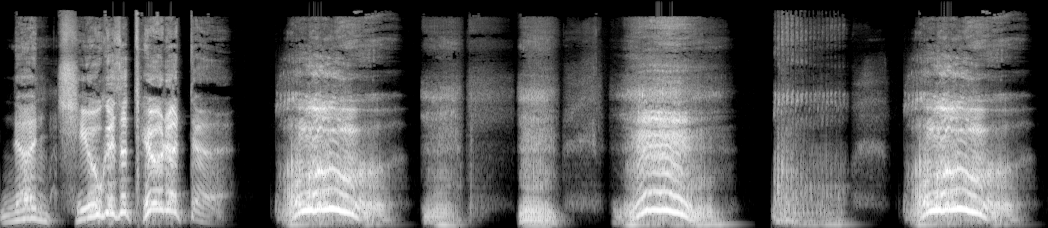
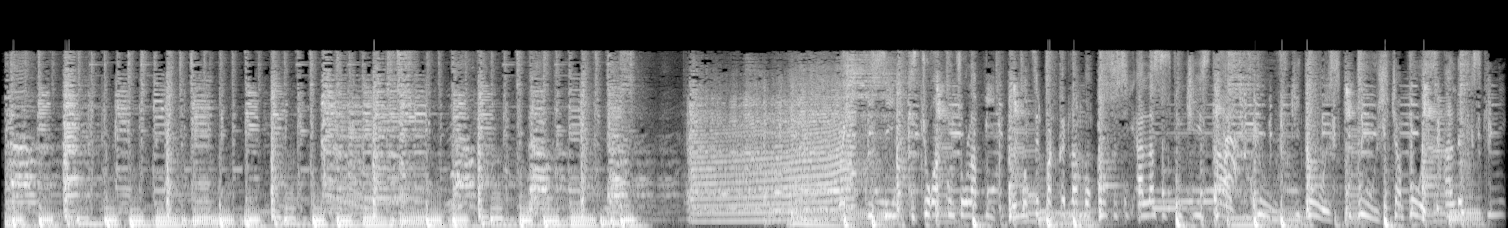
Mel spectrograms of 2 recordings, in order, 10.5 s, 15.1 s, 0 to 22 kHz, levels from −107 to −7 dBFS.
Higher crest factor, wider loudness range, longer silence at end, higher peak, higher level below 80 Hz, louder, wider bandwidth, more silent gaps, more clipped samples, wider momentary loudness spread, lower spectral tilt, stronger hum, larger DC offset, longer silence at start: about the same, 14 dB vs 14 dB; about the same, 4 LU vs 2 LU; first, 0.35 s vs 0.05 s; about the same, 0 dBFS vs 0 dBFS; second, -42 dBFS vs -22 dBFS; first, -12 LUFS vs -15 LUFS; first, 18 kHz vs 9.2 kHz; first, 2.52-2.69 s, 7.55-7.70 s vs none; neither; first, 23 LU vs 5 LU; about the same, -4 dB/octave vs -5 dB/octave; neither; neither; about the same, 0 s vs 0.05 s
